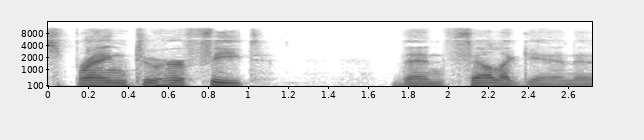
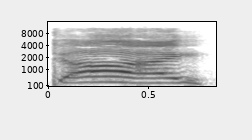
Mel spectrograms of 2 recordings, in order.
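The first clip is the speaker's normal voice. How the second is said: high, loud, frightened, furious crone shriek; old witch shrieking back at a death threat; shriek of terror and fury; 6 dB louder than usual. A narrator's reading. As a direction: scream the word in outraged fear. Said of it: "she shrieked in terror and fury".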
